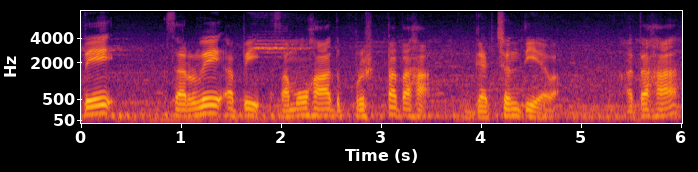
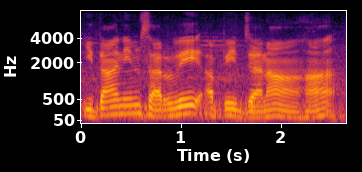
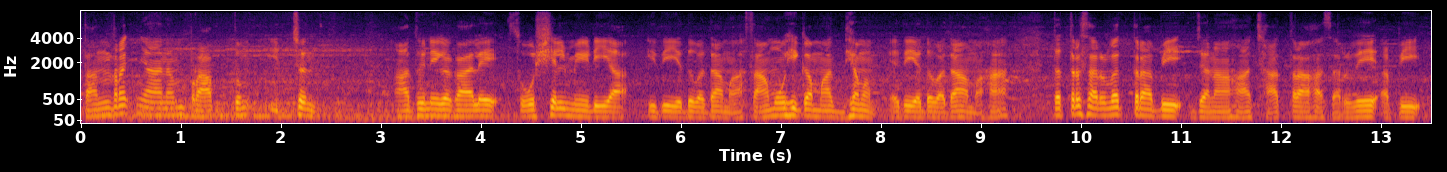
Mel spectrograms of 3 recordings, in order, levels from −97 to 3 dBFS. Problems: none marked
